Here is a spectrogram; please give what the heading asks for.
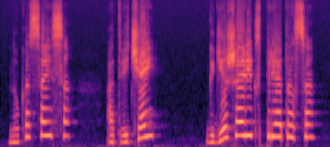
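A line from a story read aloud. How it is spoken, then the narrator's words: Cheerful exclamation. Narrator (Russian): весело воскликнул Раппу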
